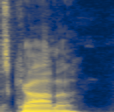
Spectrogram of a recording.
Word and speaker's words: Connor: So your name out east is Kana? – Kana, yep. Yep. That's how it's Kana.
